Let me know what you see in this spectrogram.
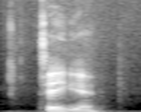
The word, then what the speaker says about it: Teigen: Teigen, is it Teigen or Teigen? – Teigen. That's how they say it on Wild N' Out.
